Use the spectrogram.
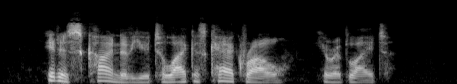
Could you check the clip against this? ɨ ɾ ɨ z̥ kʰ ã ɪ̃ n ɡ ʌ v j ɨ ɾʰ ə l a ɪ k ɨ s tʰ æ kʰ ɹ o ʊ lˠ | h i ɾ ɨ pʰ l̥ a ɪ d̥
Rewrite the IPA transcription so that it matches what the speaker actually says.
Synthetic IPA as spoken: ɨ ɾ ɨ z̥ kʰ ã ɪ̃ n d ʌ v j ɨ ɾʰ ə l a ɪ k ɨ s kʰ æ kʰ ɹ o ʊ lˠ | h i ɹ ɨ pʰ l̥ a ɪ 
